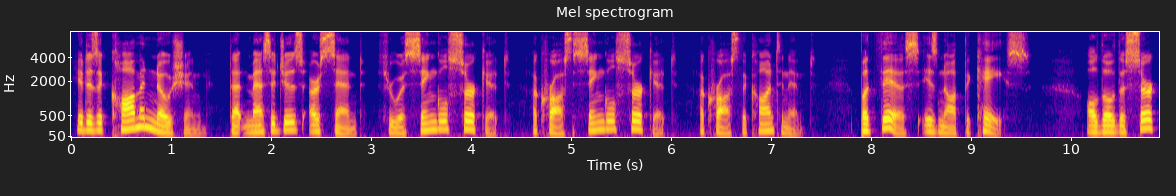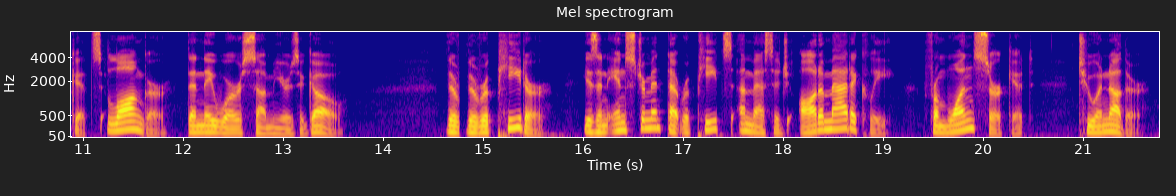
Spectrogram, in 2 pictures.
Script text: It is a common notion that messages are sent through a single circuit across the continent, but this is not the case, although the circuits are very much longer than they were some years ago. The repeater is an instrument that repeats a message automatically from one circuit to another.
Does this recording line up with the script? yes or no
no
